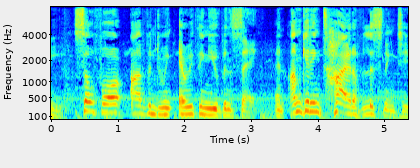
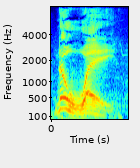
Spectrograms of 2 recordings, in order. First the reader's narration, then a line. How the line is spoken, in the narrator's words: replied Dee crossly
